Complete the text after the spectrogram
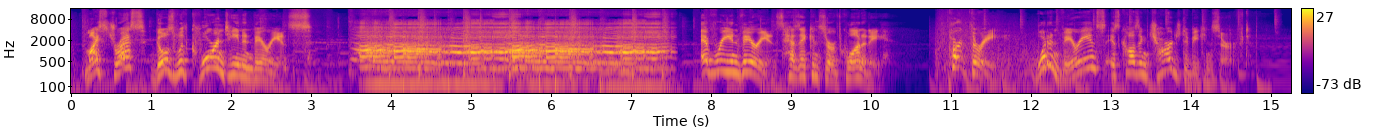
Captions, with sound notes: My stress goes with quarantine invariance. [Screaming] Every invariance has a conserved quantity. Part Three! What invariance is causing charge to be conserved?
